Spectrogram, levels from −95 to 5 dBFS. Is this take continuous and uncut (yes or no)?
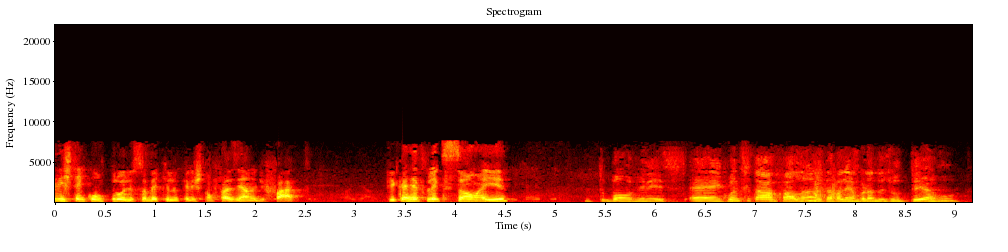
no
